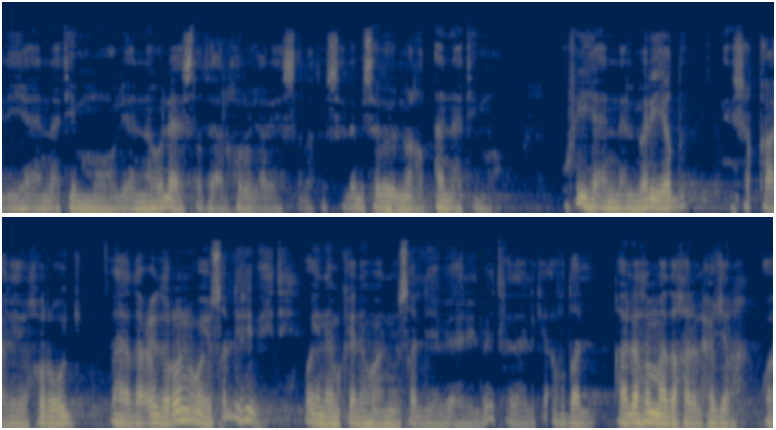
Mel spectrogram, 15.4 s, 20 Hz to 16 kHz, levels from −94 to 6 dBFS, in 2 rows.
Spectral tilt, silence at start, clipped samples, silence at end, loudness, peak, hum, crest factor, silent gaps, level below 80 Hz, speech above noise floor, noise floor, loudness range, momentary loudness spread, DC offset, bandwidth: -7 dB/octave; 0 s; under 0.1%; 0 s; -36 LUFS; -16 dBFS; none; 20 dB; none; -60 dBFS; 36 dB; -71 dBFS; 5 LU; 15 LU; under 0.1%; 10.5 kHz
